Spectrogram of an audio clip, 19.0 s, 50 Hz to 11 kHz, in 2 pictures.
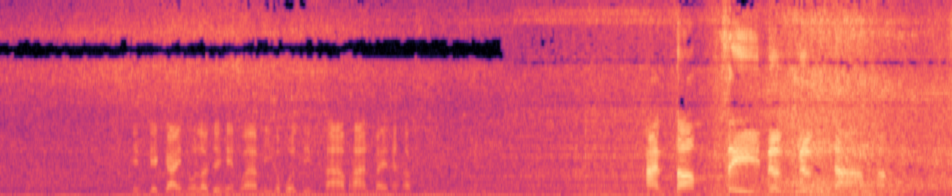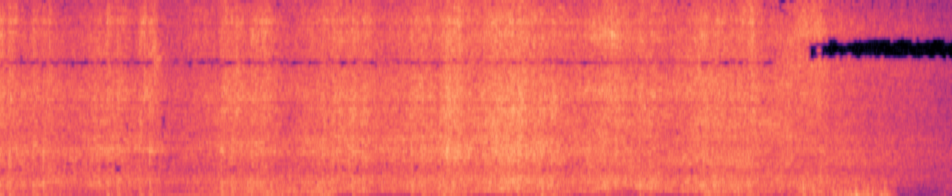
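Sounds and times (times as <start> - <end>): train wheels clattering over rails: 7.0 - 18.1.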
